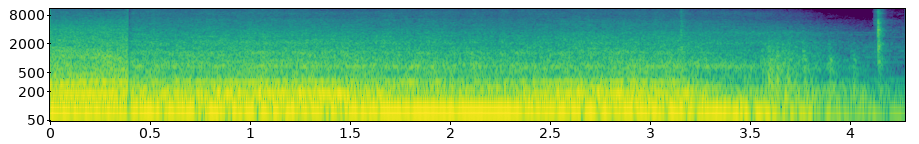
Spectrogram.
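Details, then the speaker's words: LS7 V8 in S14 competition car, first start after about 3 months sitting and an oil change with 10 litres, run to build oil pressure: deep, even idle with steady low burble for a few seconds before winding down; normal. "So always put in 10 litres, and now we just start it up and get oil pressure."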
